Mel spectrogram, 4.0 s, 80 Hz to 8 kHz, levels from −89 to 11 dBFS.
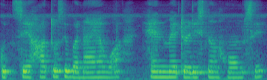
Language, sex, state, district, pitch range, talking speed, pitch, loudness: Hindi, female, Arunachal Pradesh, Papum Pare, 190-205 Hz, 135 wpm, 195 Hz, -16 LUFS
